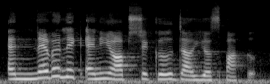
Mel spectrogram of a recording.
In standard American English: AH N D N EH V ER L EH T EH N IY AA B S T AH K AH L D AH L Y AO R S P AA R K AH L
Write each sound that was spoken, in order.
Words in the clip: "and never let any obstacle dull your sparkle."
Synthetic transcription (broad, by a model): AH N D N EH V ER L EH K EH N IY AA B S T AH K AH L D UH N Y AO S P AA K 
